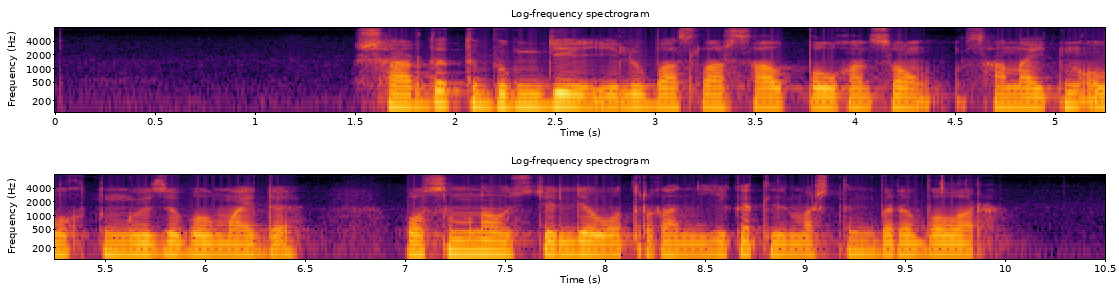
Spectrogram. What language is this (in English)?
Kazakh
